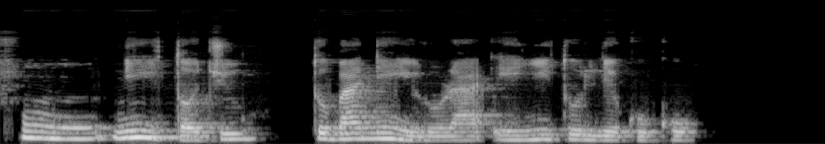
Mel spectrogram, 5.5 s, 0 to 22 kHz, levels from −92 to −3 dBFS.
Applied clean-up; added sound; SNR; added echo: none; none; none; none.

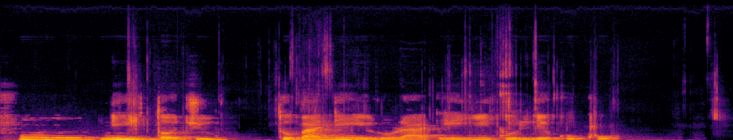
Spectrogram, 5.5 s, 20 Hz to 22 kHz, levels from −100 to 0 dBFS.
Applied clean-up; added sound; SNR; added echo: neural mask model Resemble Enhance denoiser.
